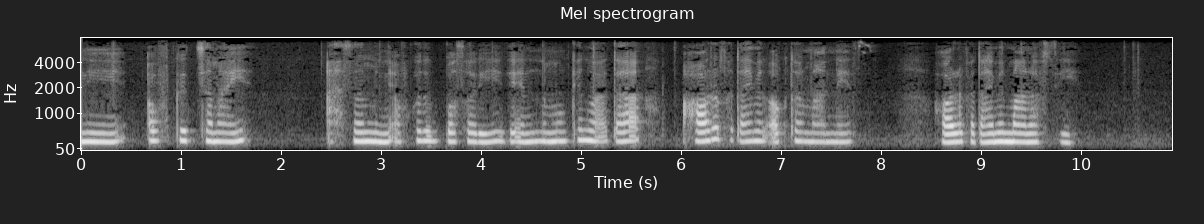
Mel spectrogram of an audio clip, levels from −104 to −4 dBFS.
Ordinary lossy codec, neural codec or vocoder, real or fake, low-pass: none; none; real; 7.2 kHz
